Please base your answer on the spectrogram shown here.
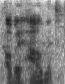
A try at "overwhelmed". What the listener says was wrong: Overwhelmed? So the H is silent in this word. So it's not overwhelmed, it's just overwhelmed. Imagine there's no H, okay?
